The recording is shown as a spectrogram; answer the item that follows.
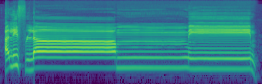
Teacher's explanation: یہ جو بڑی مد ہوتی ہے نا، بڑی مد، اس کو 4 سے 5 الف کھینچتے ہیں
